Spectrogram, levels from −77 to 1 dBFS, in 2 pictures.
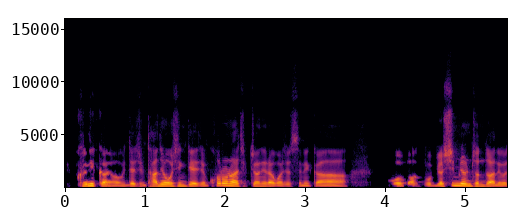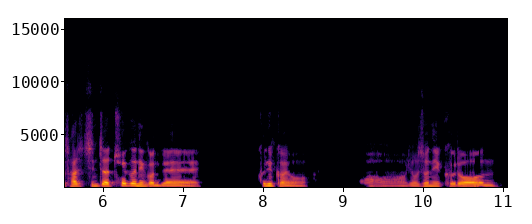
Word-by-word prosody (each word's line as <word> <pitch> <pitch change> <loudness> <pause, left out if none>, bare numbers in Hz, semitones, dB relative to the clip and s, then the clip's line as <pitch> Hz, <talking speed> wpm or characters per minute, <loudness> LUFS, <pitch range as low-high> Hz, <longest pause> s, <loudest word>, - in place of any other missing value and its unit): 그니까요. 150 - +2
근데 105 +5 -1
지금 115 -1 -10
다녀오신 145 +4 +2
게 130 -2 +2
지금 115 -2 -5
코로나 195 -5 +4
직전이라고 120 -6 -1
하셨으니까 100 -2 -2 0.5
뭐 105 -1 +1
막 105 -3 -3
뭐 105 0 -5
몇십 120 - 0
년 175 -4 +5
전도 135 -1 +1
아니고 110 -1 +1
사실 140 0 -1
진짜 150 +1 +1
최근인 185 -6 +2
건데. 100 -4 -1 1.1
그니까요. 100 - -3 0.7
어 90 -1 -13
여전히 135 +7 -5
그런 115 -3 +1
115 Hz, 315 characters per minute, -23 LUFS, 100-145 Hz, 1.1 s, 년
